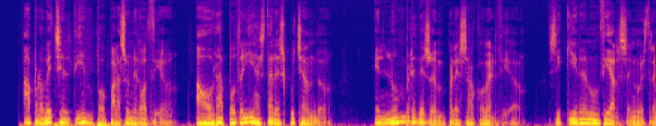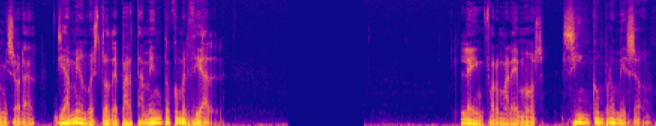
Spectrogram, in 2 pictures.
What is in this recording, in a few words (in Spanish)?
publicidad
